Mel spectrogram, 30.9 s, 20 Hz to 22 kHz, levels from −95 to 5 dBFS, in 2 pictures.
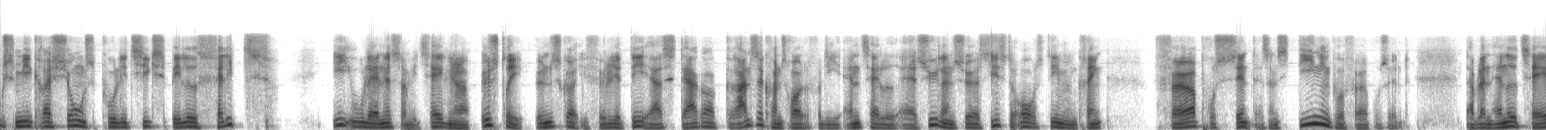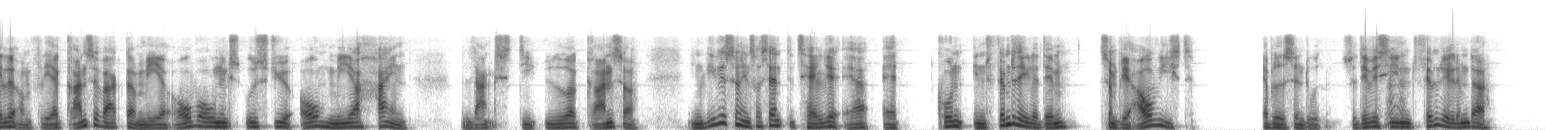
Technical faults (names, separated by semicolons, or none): AMR rate drop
